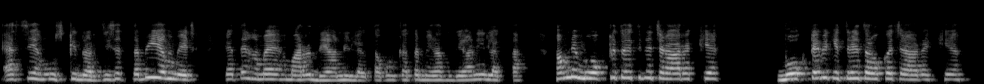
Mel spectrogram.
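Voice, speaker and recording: A woman's voice: fairly high pitch, darkish tone. A woman teaching meditation in an earnest, repetitive way, mixing English words into her talk. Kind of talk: informal spiritual talk. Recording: dull lo-fi audio.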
